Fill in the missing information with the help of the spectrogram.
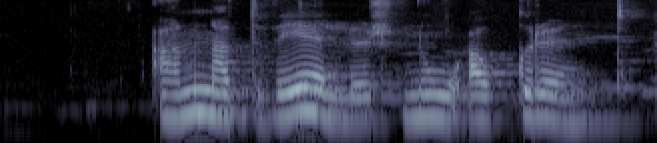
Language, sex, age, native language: Icelandic, female, 8, Icelandic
